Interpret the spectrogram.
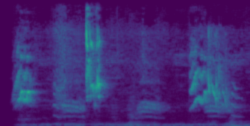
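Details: Parrots giving harsh, raspy squawks, a few short bursts rising and falling over about three seconds, with a low rumbling hum underneath.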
